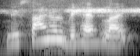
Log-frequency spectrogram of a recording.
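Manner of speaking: ordinary talk, nothing marked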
